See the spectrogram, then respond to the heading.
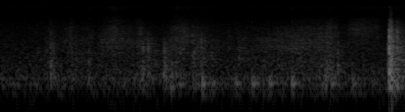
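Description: Fingertips and nails lightly trace, scratch and rub across a single glossy paper grocery-store flyer lying flat on a dark table. Soft, quiet, papery scratching and rubbing continue throughout, then one sharper, louder hit lands near the end.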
